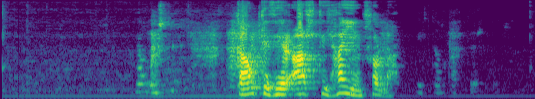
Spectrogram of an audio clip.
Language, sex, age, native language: Icelandic, male, 30-39, Icelandic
